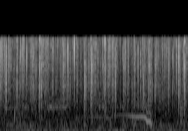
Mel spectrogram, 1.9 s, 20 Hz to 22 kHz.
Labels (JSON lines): {"label": "biophony, cascading saw", "recorder": "SoundTrap 600 or HydroMoth"}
